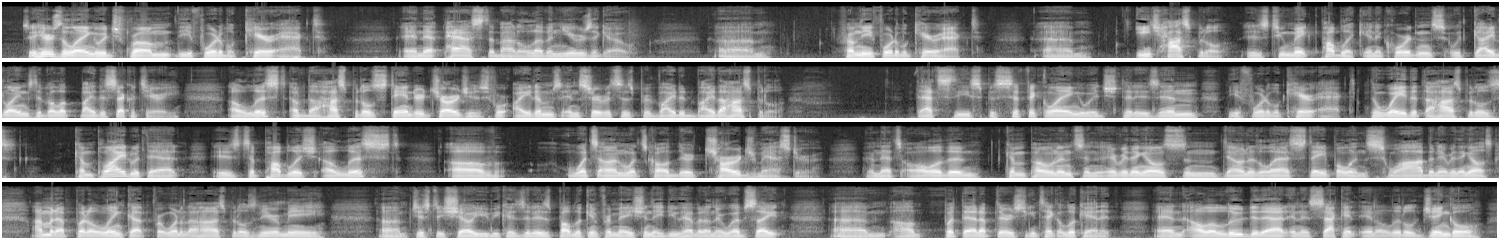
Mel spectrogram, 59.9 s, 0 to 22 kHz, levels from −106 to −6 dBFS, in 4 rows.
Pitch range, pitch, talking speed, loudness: 90-105 Hz, 95 Hz, 160 wpm, -16 LUFS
